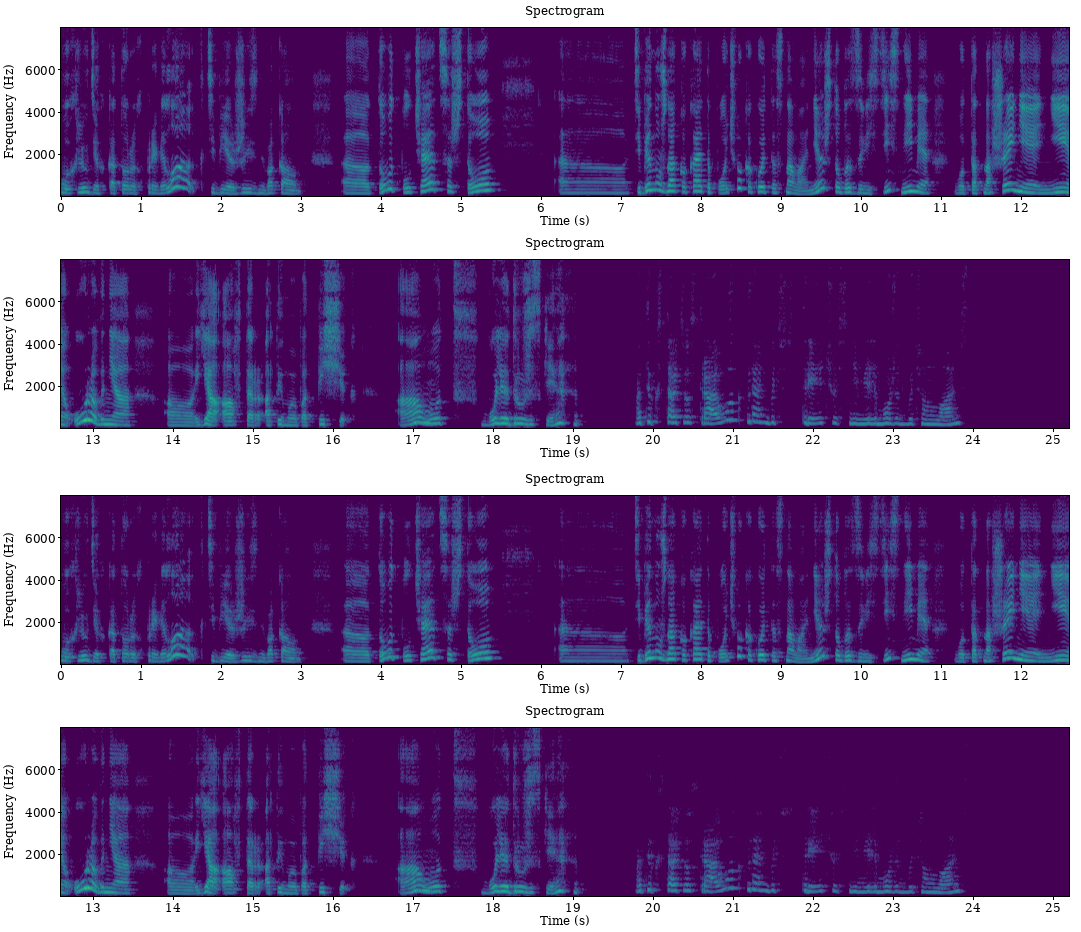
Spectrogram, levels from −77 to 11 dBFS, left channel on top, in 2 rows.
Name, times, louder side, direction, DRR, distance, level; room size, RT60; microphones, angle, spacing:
voice 1, 0.0-5.7 6.2-16.2 16.8-19.1, left 1 dB, 15° left, 0.9 m, -33 dB
voice 2, 17.0-17.4 19.8-24.0, left 2 dB, 70° left, 1.5 m, -40 dB
11.0 x 8.3 x 3.8 m
head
